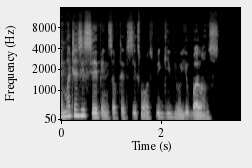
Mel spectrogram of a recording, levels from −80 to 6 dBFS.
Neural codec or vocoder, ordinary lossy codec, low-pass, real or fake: none; none; 14.4 kHz; real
